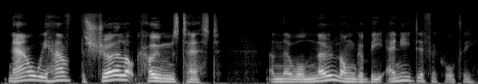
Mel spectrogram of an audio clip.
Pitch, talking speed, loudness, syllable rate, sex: 150 Hz, 190 wpm, -19 LUFS, 5.6 syllables/s, male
